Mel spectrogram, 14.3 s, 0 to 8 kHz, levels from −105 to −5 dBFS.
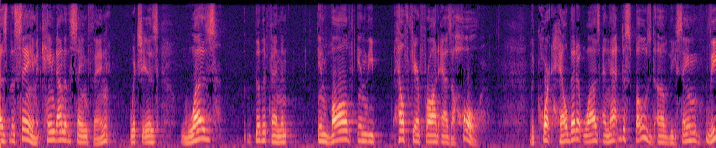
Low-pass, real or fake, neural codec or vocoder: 7.2 kHz; real; none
